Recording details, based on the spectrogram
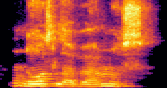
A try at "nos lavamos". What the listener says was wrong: muy bien.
